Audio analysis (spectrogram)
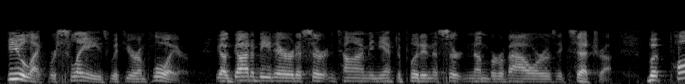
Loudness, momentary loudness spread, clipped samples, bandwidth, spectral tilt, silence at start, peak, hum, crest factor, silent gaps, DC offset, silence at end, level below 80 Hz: -28 LUFS; 11 LU; under 0.1%; 5.4 kHz; -3 dB/octave; 0.1 s; -8 dBFS; none; 20 dB; none; under 0.1%; 0 s; -64 dBFS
